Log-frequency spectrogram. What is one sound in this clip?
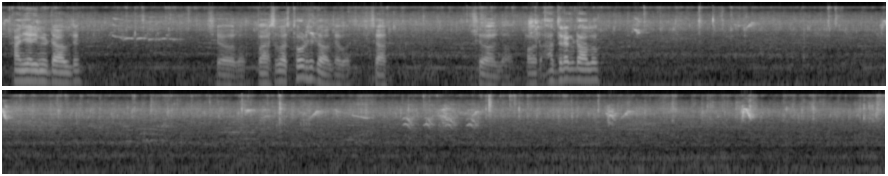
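Chopped vegetables drop into a metal pot.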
